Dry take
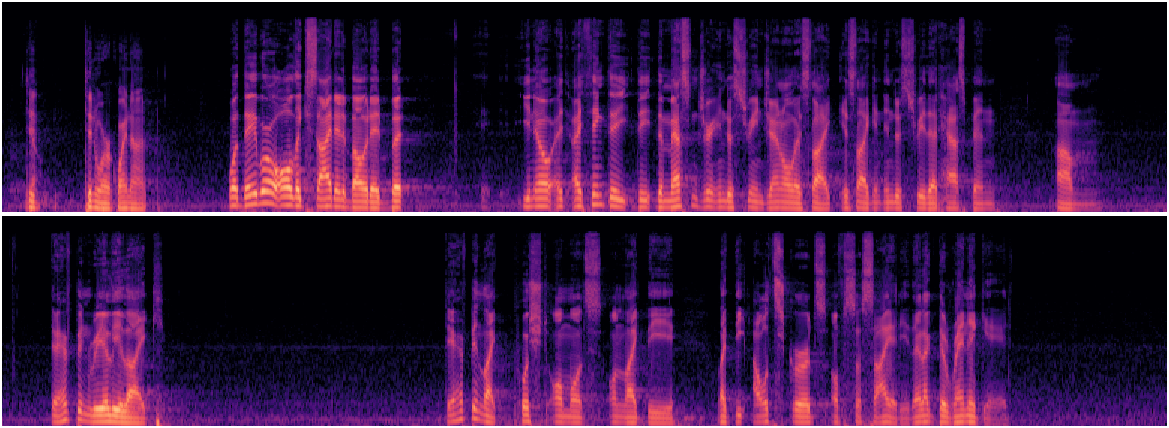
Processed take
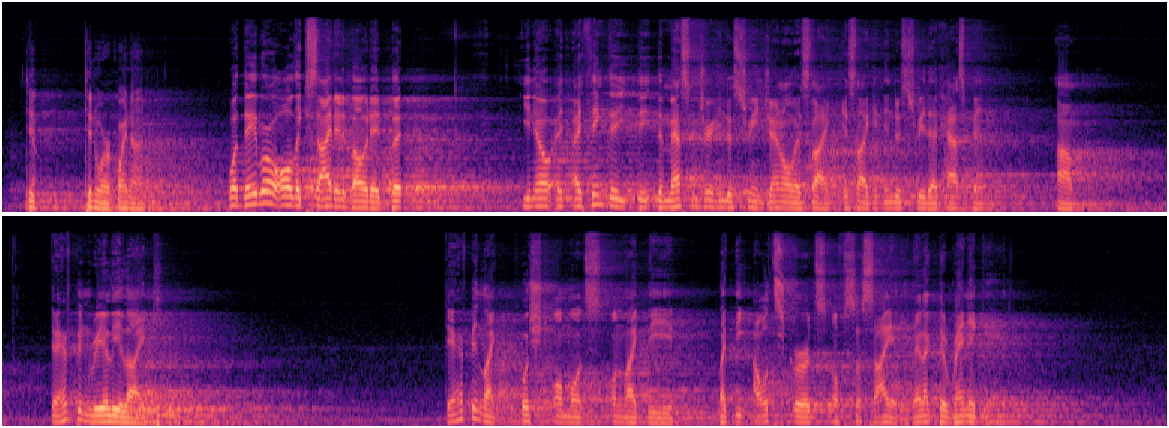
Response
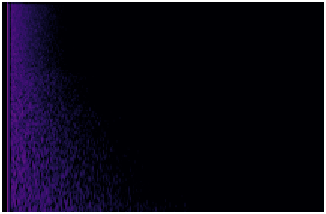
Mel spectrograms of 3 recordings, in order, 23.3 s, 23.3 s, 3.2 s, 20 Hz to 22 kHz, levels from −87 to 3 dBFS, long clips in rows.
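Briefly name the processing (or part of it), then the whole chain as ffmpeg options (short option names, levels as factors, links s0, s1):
ducked reverb: -filter_complex "[0:a]asplit=3[s0][s1][s2];[1:a]atrim=start_sample=2205[s3];[s1][s3]afir=irnorm=-1:irlink=0[s4];[s2]apad=whole_len=1027807[s5];[s4][s5]sidechaincompress=threshold=0.0708:ratio=10:attack=22:release=173,volume=1.19[s6];[s0][s6]amix=inputs=2:normalize=0,volume=0.891"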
